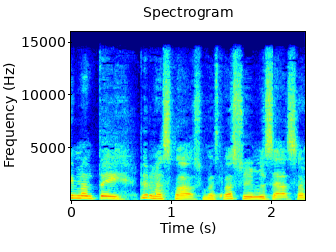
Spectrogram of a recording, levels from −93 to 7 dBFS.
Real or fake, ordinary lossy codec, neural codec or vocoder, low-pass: fake; AAC, 64 kbps; codec, 44.1 kHz, 2.6 kbps, DAC; 14.4 kHz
